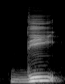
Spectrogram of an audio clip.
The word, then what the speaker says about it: the: এগুলোর আগে অ্যান বসে, তো এখানে আমরা উচ্চারণ করব দি এগ, দি অ্যাপেল, দি আওয়ার, এটা দি উচ্চারণ করব। আর যেটা কনসোনেন্ট হবে, যেখানে এ বসবে, সেটা উচ্চারণ করব দা, দা পেন, দা স্কুল, এইভাবে।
